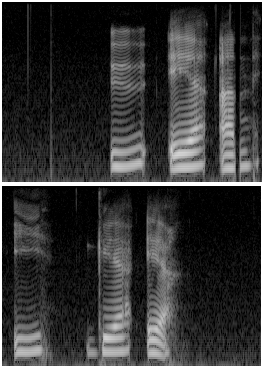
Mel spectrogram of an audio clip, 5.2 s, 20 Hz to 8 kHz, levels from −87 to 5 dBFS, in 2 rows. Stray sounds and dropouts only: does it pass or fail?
fail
